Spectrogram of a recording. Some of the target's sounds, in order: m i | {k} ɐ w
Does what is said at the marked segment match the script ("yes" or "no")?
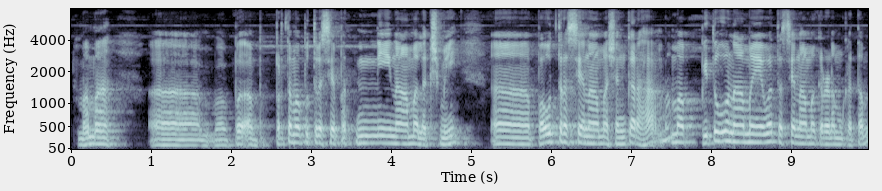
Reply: no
